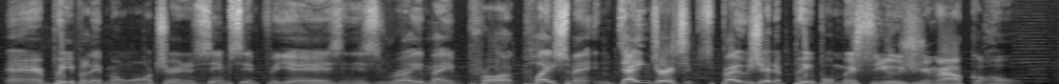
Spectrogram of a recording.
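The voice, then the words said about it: Put-on Australian accent. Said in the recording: “this would be an Australian accent”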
